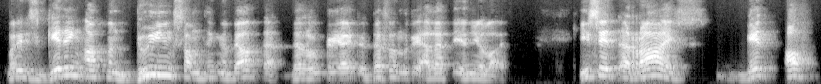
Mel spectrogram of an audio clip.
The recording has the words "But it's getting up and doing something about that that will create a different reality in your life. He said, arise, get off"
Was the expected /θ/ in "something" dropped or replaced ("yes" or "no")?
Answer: no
